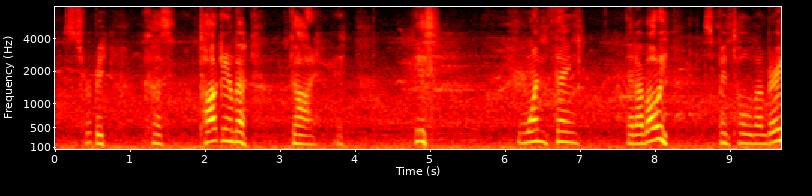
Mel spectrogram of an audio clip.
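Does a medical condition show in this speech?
Yes: cerebral palsy.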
